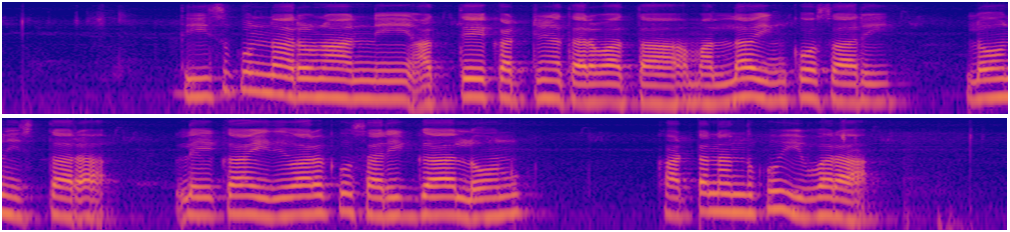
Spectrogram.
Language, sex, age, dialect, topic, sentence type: Telugu, female, 41-45, Telangana, banking, question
